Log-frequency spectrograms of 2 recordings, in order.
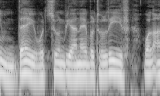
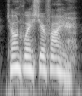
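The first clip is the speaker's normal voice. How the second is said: slow, strained, higher grunt mid-strike; grunted with effort; 7 semitones higher, 5 dB louder than usual. Acted. Hiccup to Toothless mid-fight, strained grunt. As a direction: push the words out while swinging hard. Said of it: "Hiccup grunted with the effort".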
